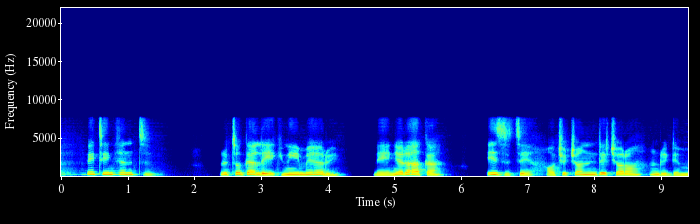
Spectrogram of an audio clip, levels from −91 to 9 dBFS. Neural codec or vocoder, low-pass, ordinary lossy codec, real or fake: codec, 16 kHz, about 1 kbps, DyCAST, with the encoder's durations; none; none; fake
